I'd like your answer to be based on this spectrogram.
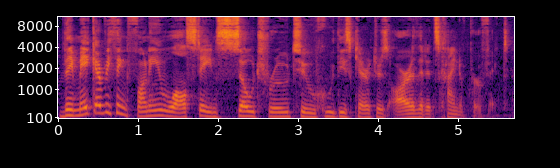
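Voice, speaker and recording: A man's voice: medium pitch, expressive, normal speed, darkish tone, a little hiss or hum. A man co-hosting a podcast, giving opinionated, emphatic takes with plenty of swearing in a casual fan discussion. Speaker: podcast co-host.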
